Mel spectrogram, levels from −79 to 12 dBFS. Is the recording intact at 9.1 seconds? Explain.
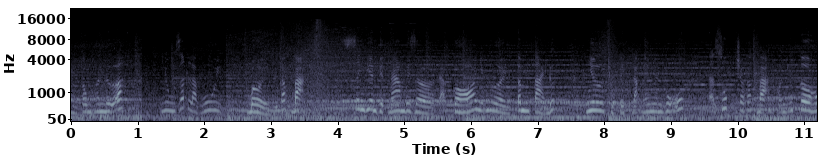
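Yes, at 9.1 seconds the audio is intact, with no dropout, click, distortion or other fault audible at that moment.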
